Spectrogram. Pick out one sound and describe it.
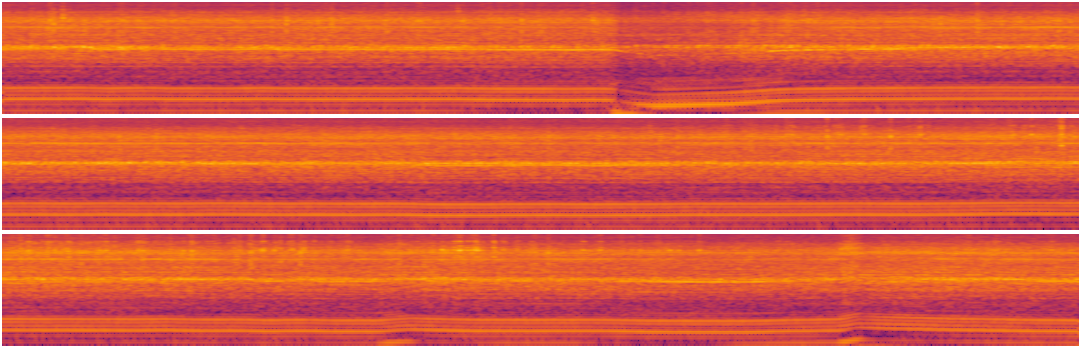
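A tractor engine drones steadily close by, with brief dips in revs.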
